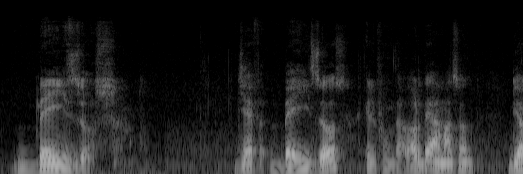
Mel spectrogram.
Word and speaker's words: Bezos: importante bienvenidos 2019 muchos besos suena como beso en plural además aquí dice que se pronuncia 6-2 jeff bezos el fundador de amazon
